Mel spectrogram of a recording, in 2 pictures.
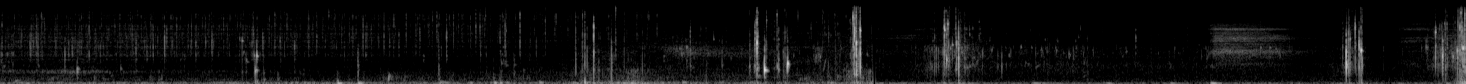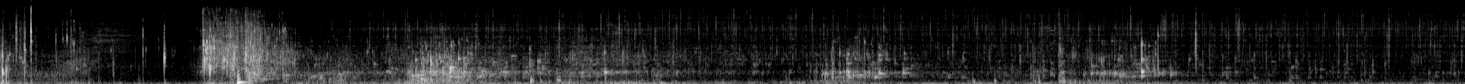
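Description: Underwater water noise as picked up by a camera beneath the surface: a low, steady rumble with scattered sharp clicks, then a loud burst of bubbling a little past halfway, followed by a few further rough swells of bubbling.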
